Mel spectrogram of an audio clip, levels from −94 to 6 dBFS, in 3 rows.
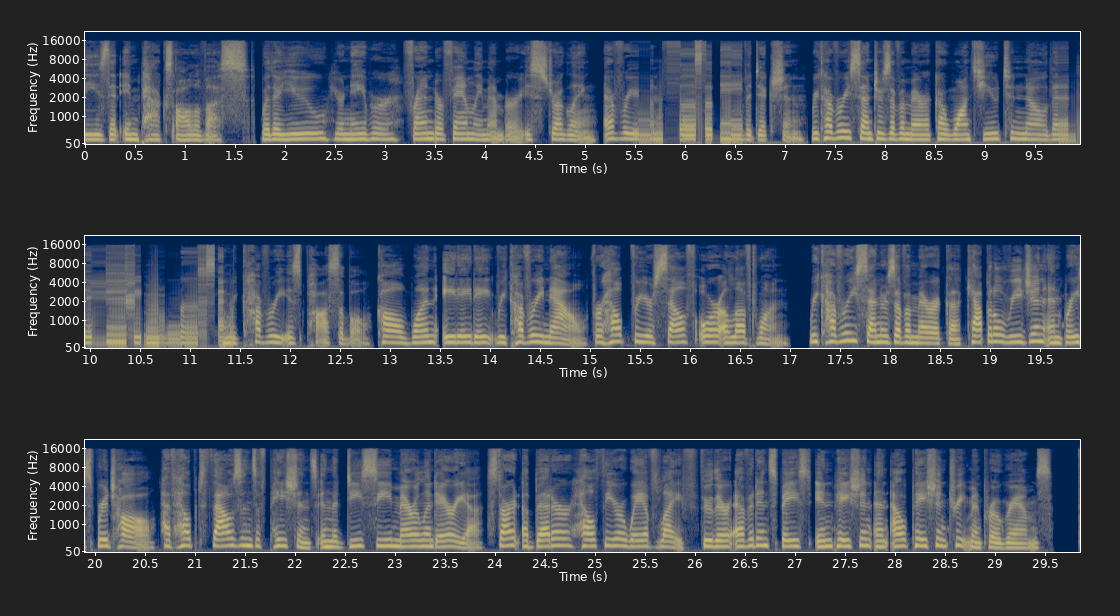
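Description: In this speech clip the voice turns into a rigid, metallic buzz from 5.49 to 6.57 s and again from 9.74 to 11.44 s, still roughly tracking the words but carrying a fixed-rate buzz at 66.7 Hz. This is robotic sound from repeated short buffers, likely caused by audio arriving too seldom, so a stretch of about 15 ms is replayed over and over for most of each span while the real audio is skipped.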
